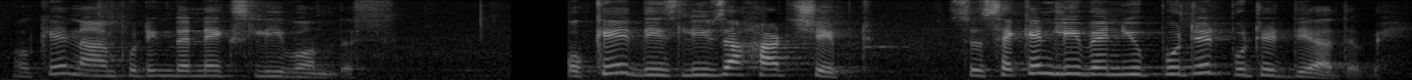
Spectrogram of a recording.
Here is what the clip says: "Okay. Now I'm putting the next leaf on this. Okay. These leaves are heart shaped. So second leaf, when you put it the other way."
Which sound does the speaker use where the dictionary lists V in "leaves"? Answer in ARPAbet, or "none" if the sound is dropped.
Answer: V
